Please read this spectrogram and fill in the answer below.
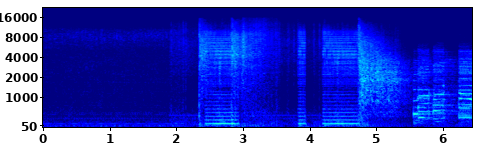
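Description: A Tesla coil lighting a hand-held fluorescent tube without wires: a low steady hum, then from about two seconds in a loud, harsh electrical buzz in a few bursts, ending in a short hiss. Electric guitar music starts near the end.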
